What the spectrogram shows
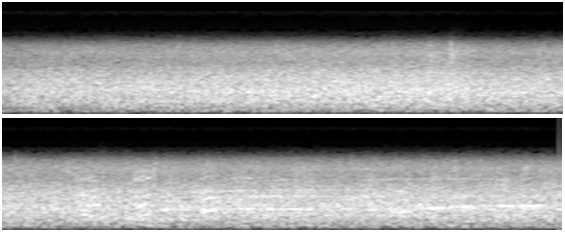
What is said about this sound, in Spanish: Because we hear the sound of abundance of rain. Porque escuchamos el sonido de la lluvia abundante.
